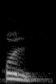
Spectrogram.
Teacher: قاف نقطے والا ہے، اس کو ہم نے موٹا پڑھنا ہے. لام کے اوپر جزم ہے.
